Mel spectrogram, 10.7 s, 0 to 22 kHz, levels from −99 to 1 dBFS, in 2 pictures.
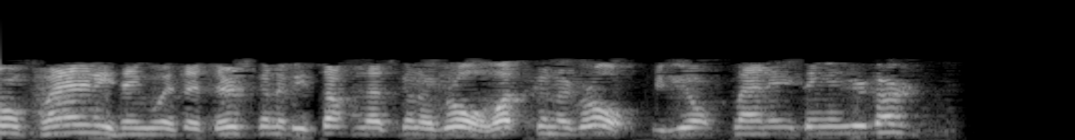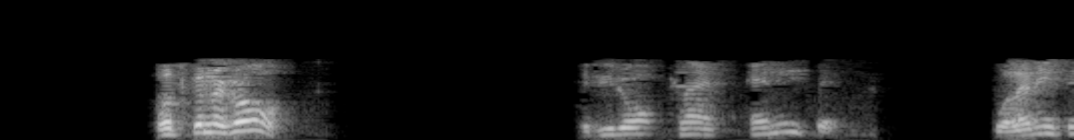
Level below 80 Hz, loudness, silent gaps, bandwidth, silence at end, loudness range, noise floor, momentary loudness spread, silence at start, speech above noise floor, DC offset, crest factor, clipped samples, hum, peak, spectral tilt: -70 dBFS; -28 LUFS; 4.88-6.11 s, 7.11-8.24 s, 9.86-10.32 s; 4 kHz; 0 s; 8 LU; under -90 dBFS; 14 LU; 0 s; over 63 dB; under 0.1%; 22 dB; under 0.1%; none; -8 dBFS; -8.5 dB/octave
